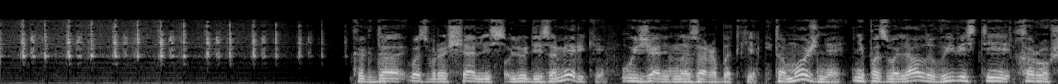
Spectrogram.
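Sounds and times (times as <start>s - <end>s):
clocks ticking: 0.0s - 3.6s
speech: 3.6s - 10.5s.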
